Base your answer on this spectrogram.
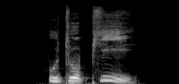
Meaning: utopia
- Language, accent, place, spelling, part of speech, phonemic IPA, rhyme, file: German, Germany, Berlin, Utopie, noun, /utoˈpiː/, -iː, De-Utopie.ogg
